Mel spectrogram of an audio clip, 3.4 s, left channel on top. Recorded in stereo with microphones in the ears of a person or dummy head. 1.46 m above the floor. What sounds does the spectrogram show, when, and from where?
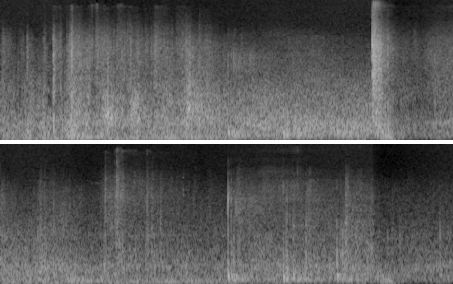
1.7 s running footsteps: 50° right (ahead or behind), 4.5 m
